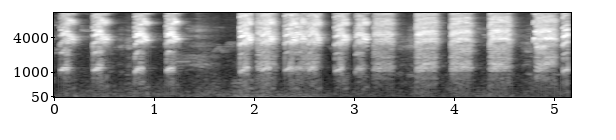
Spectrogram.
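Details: Rainbow lorikeets kept at Taman Satwa Gurun Putih Lestari in Aceh Besar, Indonesia, give harsh, grating screeches in quick bursts, about fourteen in five seconds, with a brief pause after the first few.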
